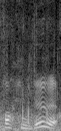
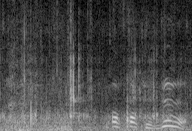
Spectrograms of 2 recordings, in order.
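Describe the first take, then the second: First: Loud, rising shout of triumph; triumphant shout. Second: Slow, stretched, rising joy; drawn-out triumph. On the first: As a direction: blurt it out in disbelief. Just cleared the hard section. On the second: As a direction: savor every word of it. Repeats it, savoring the success. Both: Real, not acted.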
